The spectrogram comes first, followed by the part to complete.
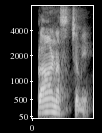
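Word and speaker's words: प्राणश्च मे: Pranaschame. Pranaschame. Pranaschame. Very simple, I think, to chant. There are no difficult consonants here. When the mantra is split, it's pranaha chame.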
